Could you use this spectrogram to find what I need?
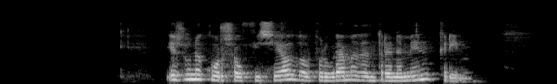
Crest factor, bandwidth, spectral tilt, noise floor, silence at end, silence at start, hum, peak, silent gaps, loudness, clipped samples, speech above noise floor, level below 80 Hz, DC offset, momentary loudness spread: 16 dB; 7.8 kHz; -6 dB/octave; under -90 dBFS; 0.85 s; 1.65 s; none; -4 dBFS; none; -17 LUFS; under 0.1%; over 74 dB; -60 dBFS; under 0.1%; 9 LU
